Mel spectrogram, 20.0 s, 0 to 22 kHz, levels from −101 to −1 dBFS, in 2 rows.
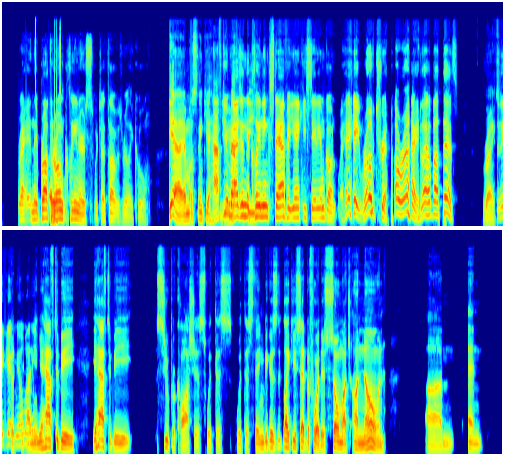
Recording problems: none

